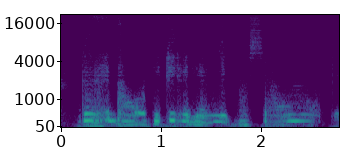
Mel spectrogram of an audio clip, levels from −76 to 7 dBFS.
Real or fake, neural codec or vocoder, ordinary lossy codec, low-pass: fake; codec, 44.1 kHz, 0.9 kbps, DAC; none; none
